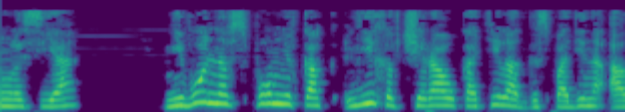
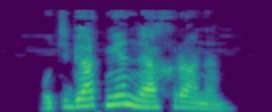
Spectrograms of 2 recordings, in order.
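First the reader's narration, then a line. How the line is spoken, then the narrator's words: Wry snort. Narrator (Russian): хмыкнул маг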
